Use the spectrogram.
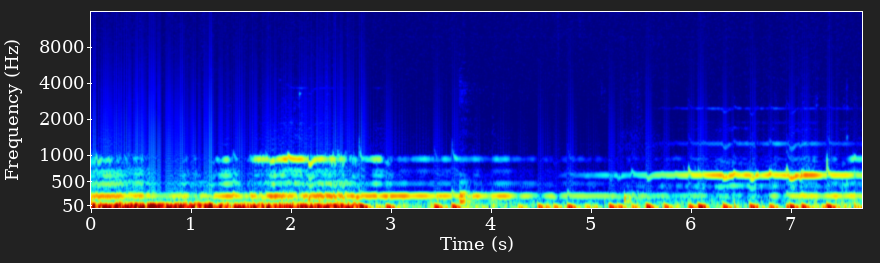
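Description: Sustained, harmonic guitar tones warp and bend in pitch through two DIY Shallow Water (Fairfield) modulation pedals placed side by side at the end of the chain, with strength, rate and mix turned up, giving a wobbly, whale-like warble; a heavy low rumble underneath fades after the first few seconds.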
